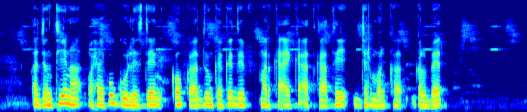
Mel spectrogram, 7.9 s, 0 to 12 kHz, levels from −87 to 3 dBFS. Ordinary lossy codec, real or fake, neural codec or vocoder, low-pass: none; real; none; 10.8 kHz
